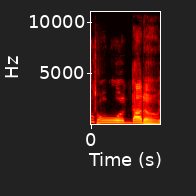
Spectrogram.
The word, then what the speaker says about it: Soldado: Sicario, Day of the Soldado. Soldado? – Soldado, yes. – I guess is how you say it.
